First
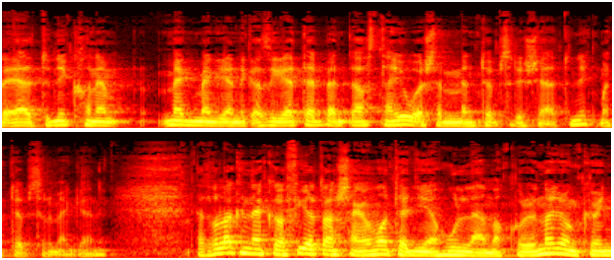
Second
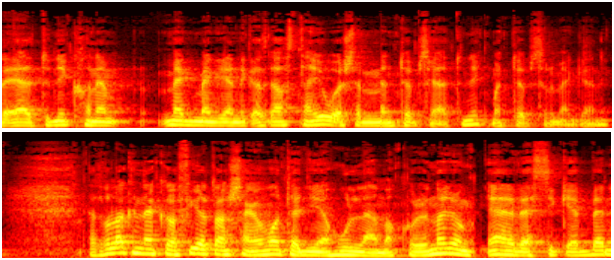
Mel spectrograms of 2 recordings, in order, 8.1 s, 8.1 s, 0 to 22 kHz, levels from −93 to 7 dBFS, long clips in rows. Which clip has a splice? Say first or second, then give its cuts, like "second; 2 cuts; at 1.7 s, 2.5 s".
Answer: second; 3 cuts; at 1.8 s, 2.8 s, 7.2 s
